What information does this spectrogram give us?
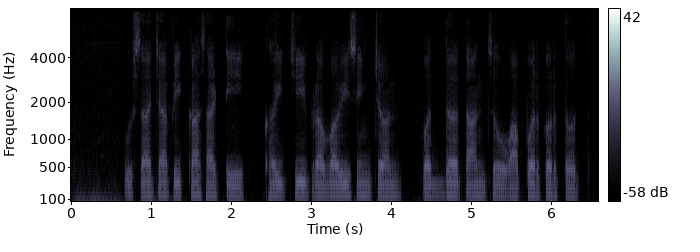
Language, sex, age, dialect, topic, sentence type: Marathi, male, 18-24, Southern Konkan, agriculture, question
